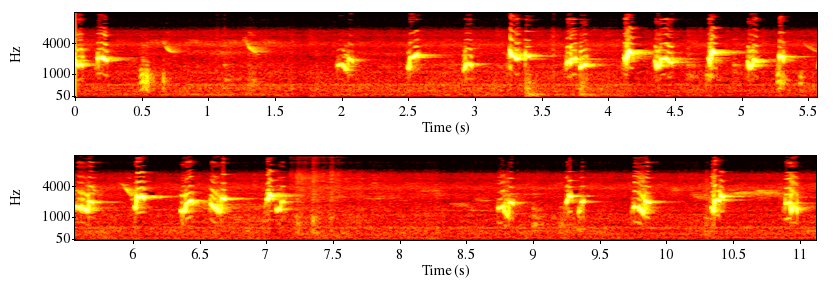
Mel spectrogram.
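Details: Sooty-headed bulbul full song with long rambling phrases, used as a master recording to teach cage birds: short bubbly notes around the mid range in quick runs, a pause near eight seconds, then more phrases; otherwise quiet background.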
